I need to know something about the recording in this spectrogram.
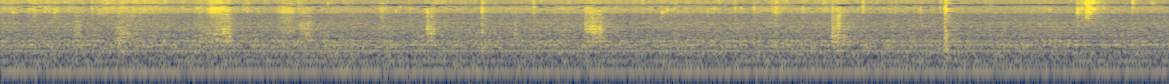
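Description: Metal tongs scrape and clack against a pan.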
